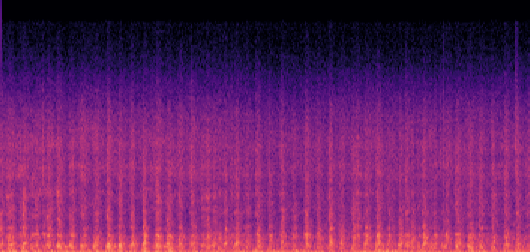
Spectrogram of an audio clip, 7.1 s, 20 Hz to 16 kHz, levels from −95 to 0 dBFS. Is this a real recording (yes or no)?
no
